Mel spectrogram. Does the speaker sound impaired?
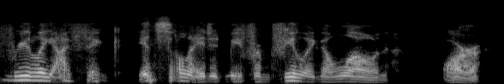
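Yes: spasmodic dysphonia; breathy voice from Botox treatment, sounds like Marilyn Monroe.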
